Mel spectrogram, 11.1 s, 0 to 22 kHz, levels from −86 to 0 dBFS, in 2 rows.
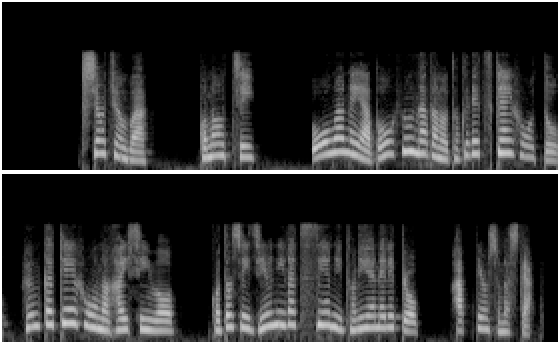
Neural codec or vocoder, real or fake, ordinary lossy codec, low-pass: codec, 16 kHz, 0.5 kbps, X-Codec, HuBERT features, trained on general audio; fake; none; 7.2 kHz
